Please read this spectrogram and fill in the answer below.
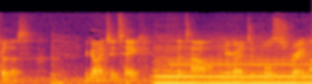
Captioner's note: buzzing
